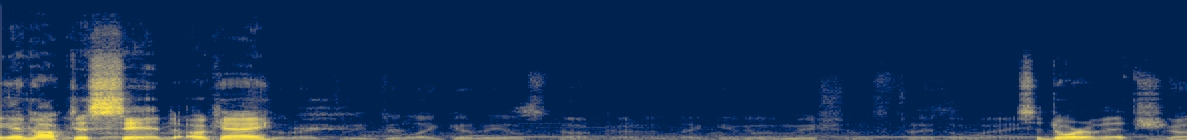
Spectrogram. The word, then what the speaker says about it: Sidorovich: can't believe we can talk to Sid okay sidorovich sidorovich there we go I can't believe I couldn't pronounce his name okay so basically he wants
